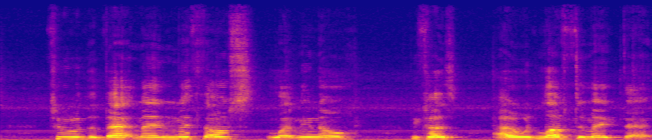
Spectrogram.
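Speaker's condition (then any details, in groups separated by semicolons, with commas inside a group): Cerebral palsy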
